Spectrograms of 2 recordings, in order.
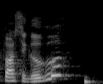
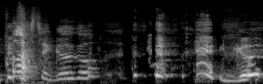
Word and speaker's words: Postecoglou: You interviewed Ange Postecoglou?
